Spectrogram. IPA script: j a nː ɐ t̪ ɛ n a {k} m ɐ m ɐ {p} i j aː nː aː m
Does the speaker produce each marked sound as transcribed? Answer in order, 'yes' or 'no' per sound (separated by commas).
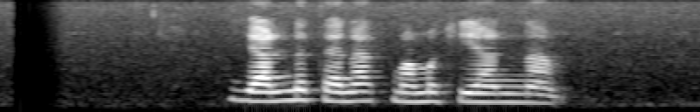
yes, no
